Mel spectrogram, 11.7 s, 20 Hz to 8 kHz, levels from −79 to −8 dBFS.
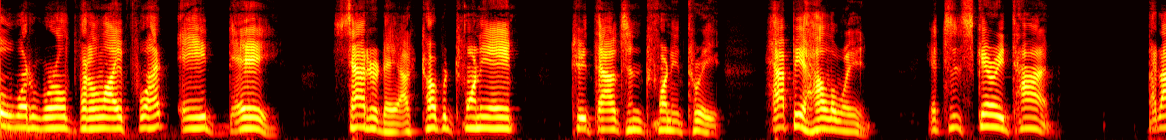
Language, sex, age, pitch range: English, male, 60-79, 165-195 Hz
